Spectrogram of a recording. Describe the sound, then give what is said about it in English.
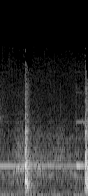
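Two knocks at a door in a radio drama, widely spaced single thuds over a faint, steady hum. “There seems to be someone at the door. So there is. Shall I go, Aunt Agatha?”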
